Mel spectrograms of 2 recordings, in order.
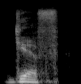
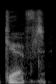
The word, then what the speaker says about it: GIF: So the acronym is most commonly pronounced GIF with a hard G, as in gift, or GIF with a soft G, as in gem, differing in the phoneme represented by the letter G.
